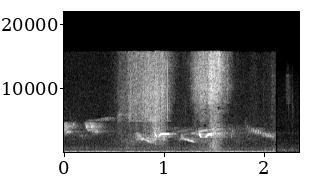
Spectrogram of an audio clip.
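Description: Small birds chirping, with two short rustling scrapes of welded wire fencing being handled, about a second in and again half a second later.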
